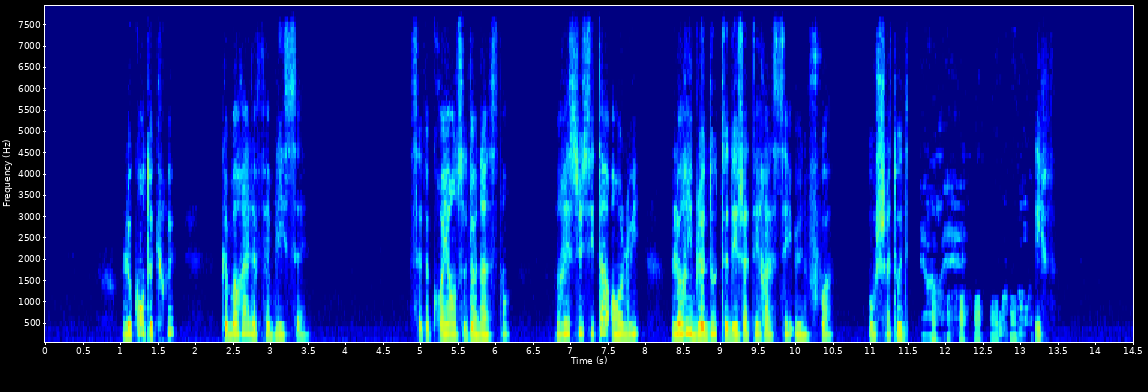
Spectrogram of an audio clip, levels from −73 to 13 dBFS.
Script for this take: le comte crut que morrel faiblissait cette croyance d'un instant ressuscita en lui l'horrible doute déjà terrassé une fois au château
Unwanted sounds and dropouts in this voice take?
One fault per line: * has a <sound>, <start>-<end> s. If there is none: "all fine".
* has a laugh, 11.7-13.2 s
